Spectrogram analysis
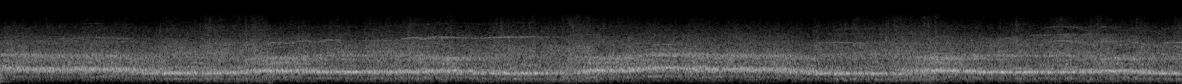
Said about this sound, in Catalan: Espectacular la celebració, els crits de victòria, els crits de guerra, l'alegria, punja en l'aire, aplaudiments, els membres dels Verds, els castellers de Vilafranca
